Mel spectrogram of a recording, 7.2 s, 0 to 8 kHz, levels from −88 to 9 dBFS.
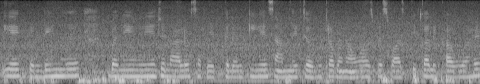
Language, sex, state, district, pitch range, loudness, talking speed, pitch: Hindi, female, Chhattisgarh, Balrampur, 170-190 Hz, -19 LUFS, 215 wpm, 175 Hz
